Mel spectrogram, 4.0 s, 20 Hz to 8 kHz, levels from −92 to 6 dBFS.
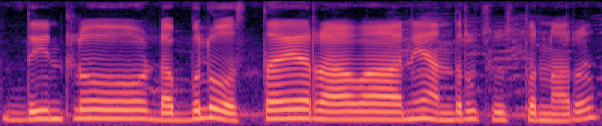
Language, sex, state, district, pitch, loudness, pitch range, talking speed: Telugu, female, Andhra Pradesh, Sri Satya Sai, 190 Hz, -15 LUFS, 175-205 Hz, 105 wpm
